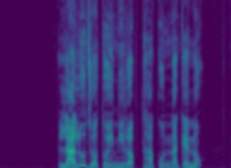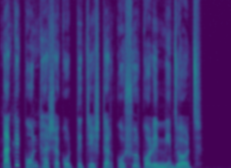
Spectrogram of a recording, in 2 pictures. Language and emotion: Bengali, neutral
